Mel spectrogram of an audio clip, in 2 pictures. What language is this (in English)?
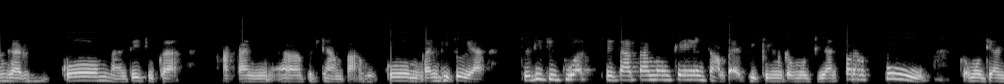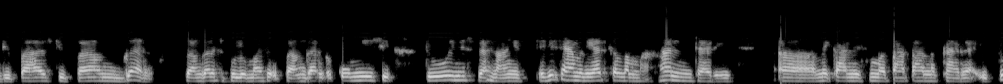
Indonesian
